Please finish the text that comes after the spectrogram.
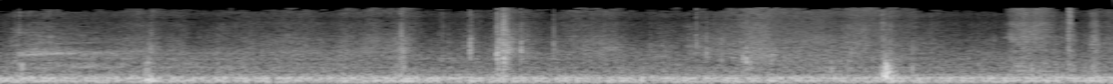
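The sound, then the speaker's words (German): Objects, including a cola, an old parking disc and a press sign, are shoved and rustled back into a car storage compartment, with a few sharp clunks and scrapes over a steady low hum, without any talking. “Das lege ich mir immer ins Auto, wenn ich äh, pressemäßig unterwegs bin stopfen wir das hier wieder schön rein.”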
